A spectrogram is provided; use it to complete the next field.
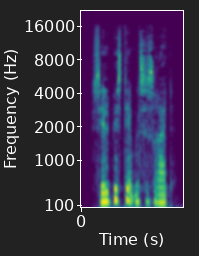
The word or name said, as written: SELVBESTEMMELSE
